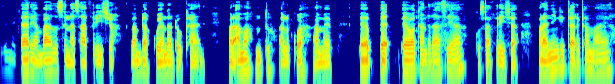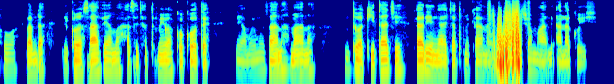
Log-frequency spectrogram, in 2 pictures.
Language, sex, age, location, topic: Swahili, male, 25-35, Nakuru, finance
